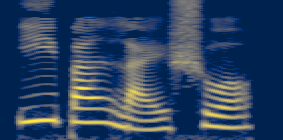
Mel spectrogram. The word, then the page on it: 一般来说: yi ban lai shuo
